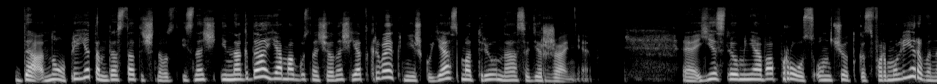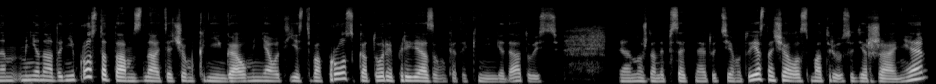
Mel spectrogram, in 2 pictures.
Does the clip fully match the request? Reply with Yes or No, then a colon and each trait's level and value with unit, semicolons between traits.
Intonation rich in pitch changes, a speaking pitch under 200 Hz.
Yes: wide, 6.3 semitones; medium, 185 Hz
